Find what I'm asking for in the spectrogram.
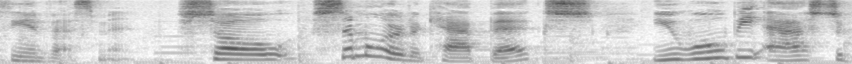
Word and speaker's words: Cappex: So, again, to recap, CAPPEX is spelled C A P P E X dot com.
